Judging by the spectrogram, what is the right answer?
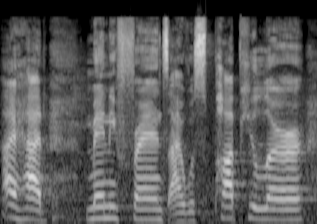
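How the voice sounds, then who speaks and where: A woman telling her own story of living with a stutter, with repeated sounds, blocks and pauses. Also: steady tone. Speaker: support group member sharing her story. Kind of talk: personal testimony. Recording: long room reverb with faint low rumble.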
